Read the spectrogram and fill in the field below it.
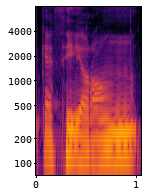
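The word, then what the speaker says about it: كثيرا: হামদান কাসিরং সা কাসি সিন হবে না সা হবে সা উচ্চারণ হবে জিহ্বার আগা সামনের দাঁতের আগার সাথে লাগবে হামদানীর মোবারক হামদানীর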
